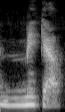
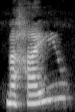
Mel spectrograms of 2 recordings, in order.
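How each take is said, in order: First: The name is said with a British pronunciation. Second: The name is said with a Russian pronunciation. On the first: "which I guess is the British way of saying it" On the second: "because that's Russian"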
